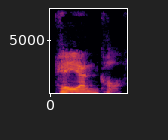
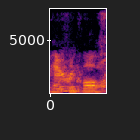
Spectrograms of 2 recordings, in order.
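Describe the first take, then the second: First: The name is said without an R sound. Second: The name is said with an R sound. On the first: The speaker calls it right. "It's Yasin Payankov, I found out" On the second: The speaker calls it wrong. "I think you were pronouncing it like Parenkov"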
